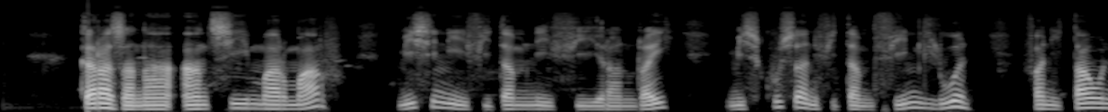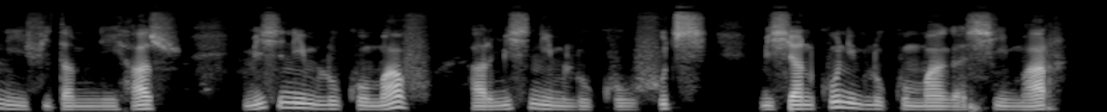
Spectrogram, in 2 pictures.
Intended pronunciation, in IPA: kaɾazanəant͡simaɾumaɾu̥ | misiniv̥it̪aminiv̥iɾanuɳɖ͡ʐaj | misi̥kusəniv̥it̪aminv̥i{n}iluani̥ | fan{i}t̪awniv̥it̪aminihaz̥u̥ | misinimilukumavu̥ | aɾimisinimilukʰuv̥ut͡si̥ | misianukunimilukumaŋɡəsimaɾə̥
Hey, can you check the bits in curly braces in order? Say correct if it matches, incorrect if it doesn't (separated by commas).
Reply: correct, correct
